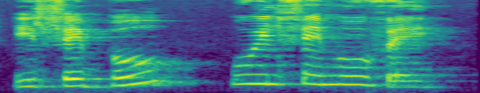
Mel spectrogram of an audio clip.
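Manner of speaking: animated choice question. Shown as a demonstration. Teacher miming the weather for pupils, lively and high. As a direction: play it up with the mime. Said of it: "once you've got mime".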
